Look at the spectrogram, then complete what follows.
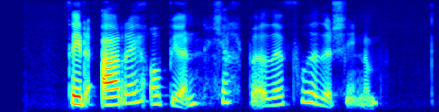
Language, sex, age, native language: Icelandic, other, 12, Icelandic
